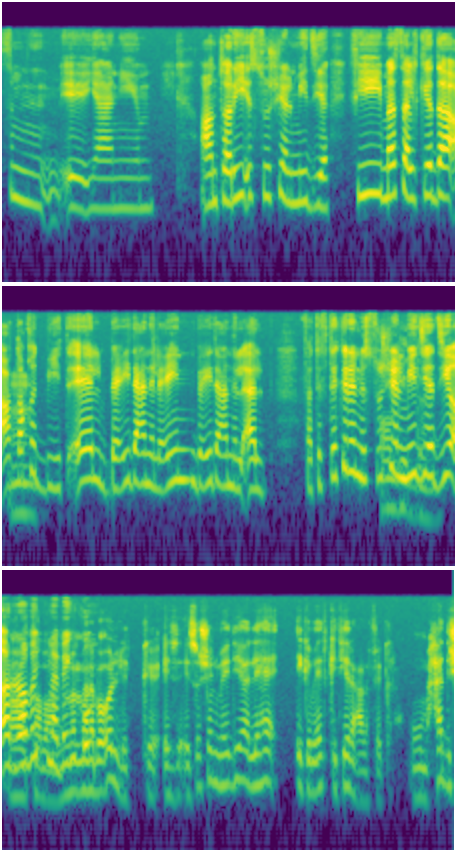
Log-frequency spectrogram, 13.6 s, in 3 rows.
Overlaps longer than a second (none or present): present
